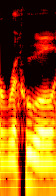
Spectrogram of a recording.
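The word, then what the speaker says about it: Rhul: the russian guys uh rule or rahul however you want to pronounce i think it's just rule it's r h u l is a nation of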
